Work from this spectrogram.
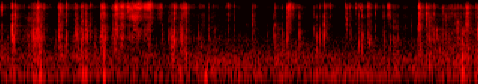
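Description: A Japanese Pokémon card booster pack is opened up close, its foil wrapper crinkling and tearing in quick irregular bursts, fairly quiet and with no speech.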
